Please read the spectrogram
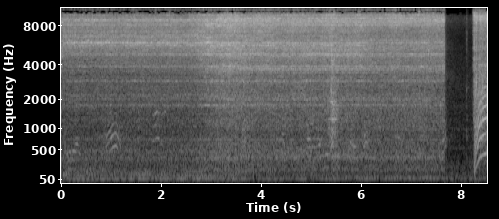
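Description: JBC brake lathe running, its cutting tool skimming a brake rotor: a steady hissing scrape that grows brighter about three seconds in and cuts off abruptly near the end.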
